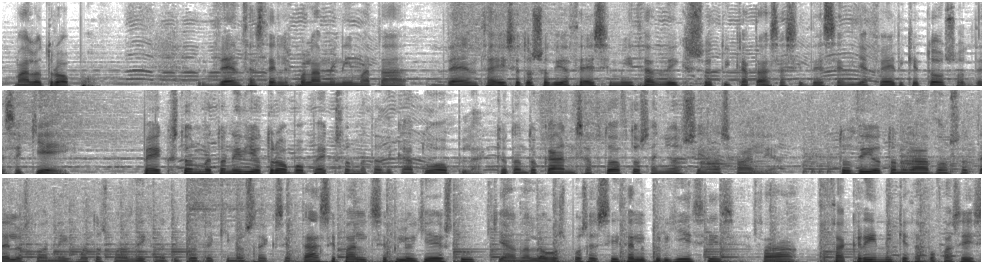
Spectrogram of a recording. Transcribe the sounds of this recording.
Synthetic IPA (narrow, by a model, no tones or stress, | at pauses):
meɐlo̞t̪ɾo̞po̞̰ | ðe̞nθɐst̪e̞nispo̞lɐminimɐt̪ɐ | ðe̞nθɐise̞t̪o̞so̞ðiɐθe̞simiθɐðiksi̥so̞t̪iːkɐt̪ɐst̪ɐsiðe̞seːnðʝɐfe̞ɾice̞t̪o̞so̞ðe̞se̞ce̞ḭ | pe̞kst̪o̞nme̞t̪o̞niðʝo̞t̪ɾo̞po̞pe̞kst̪o̞nme̞t̪ɐðikɐt̪uo̞plɐ̰ceot̪ɐnt̪o̞kɐnisɐft̪o̞ɐft̪o̞θɐɲo̞sienɐsfɐliɐ̰ | t̪o̞ðio̞t̪o̞nlɐvðo̞nst̪o̞t̪e̞lo̞st̪uɐniɣmɐt̪o̞zmɐzðixnio̞t̪it̪o̞t̪eːcino̞sθɐekse̞t̪ɐsipɐlit̪i̥se̞pilo̞ʝe̞st̪uce̞ɐnɐlo̞ɣo̞spo̞se̞siθɐlit̪uɾʝisisθɐθɐkɾinice̞θɐːpo̞fɐsisi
